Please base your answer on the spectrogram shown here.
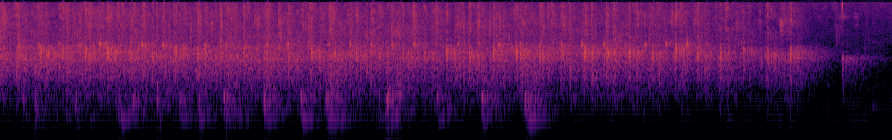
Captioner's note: applause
